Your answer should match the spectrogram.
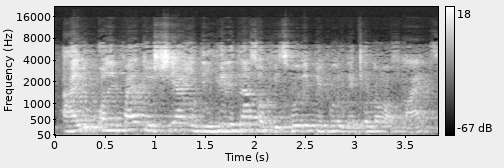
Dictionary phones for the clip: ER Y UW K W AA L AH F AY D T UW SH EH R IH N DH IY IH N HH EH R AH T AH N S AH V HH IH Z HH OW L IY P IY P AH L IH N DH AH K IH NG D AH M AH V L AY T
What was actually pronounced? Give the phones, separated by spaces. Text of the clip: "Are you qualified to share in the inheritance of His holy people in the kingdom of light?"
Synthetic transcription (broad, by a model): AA Y UW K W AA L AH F AY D T UW SH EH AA IH N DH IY IH N HH EH R AH T AH N S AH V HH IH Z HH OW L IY P IY P AH L IH N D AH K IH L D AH AH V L AY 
